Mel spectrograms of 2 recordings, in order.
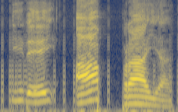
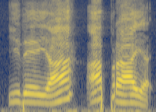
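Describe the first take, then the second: First: One fused 'a' sound comes before praia. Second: Two separate 'a' sounds come before praia. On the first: The speaker calls it right. "esses dois vão se fundir apenas em uma em um a" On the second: The speaker calls it wrong. "eu não posso falar assim, ó"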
